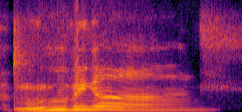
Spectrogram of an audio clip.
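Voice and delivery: slow, high, loud, drawn-out delivery.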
